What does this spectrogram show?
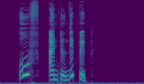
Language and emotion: Telugu, neutral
